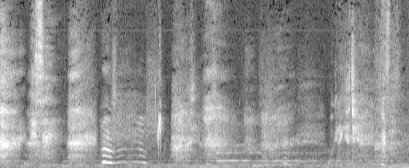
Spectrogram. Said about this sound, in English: lying naked on the sofa, sweaty and panting.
